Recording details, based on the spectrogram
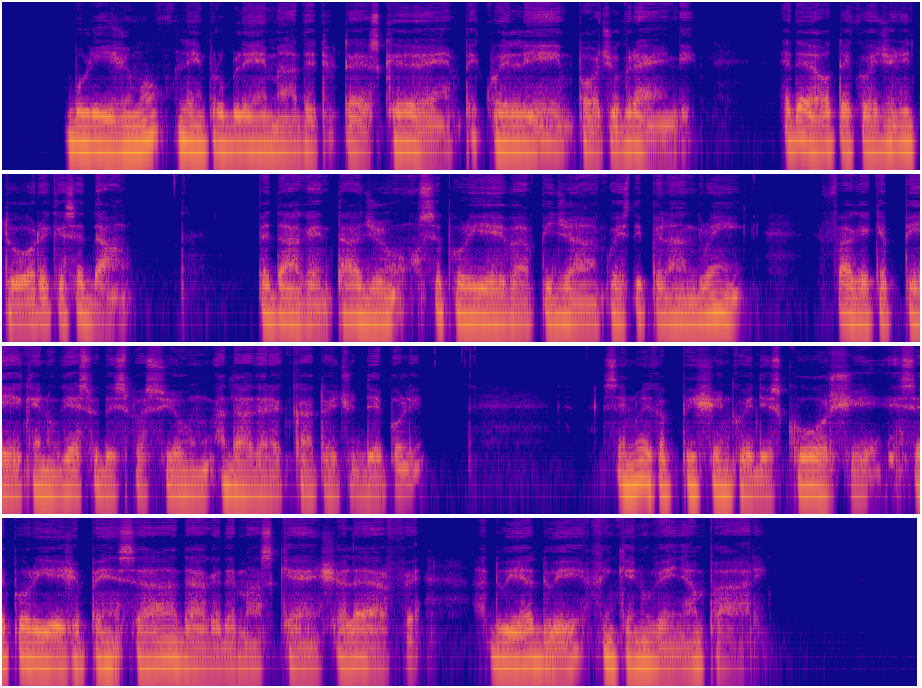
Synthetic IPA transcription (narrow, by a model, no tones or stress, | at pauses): buliʒmulɛmpɾublɛːmad̪et̪u̥t̪ːeskøɛpekːwelːiːmpɔt͡ʃuɡɾand̪i | ɛd̪ɛɔt̪ːekojd͡ʒenit̪oːɾikesɛd̪aŋ | pɛd̪aɡaint̪ad͡ʒusepʰoɾiɛvapid͡ʒakwest̪ipɛland̪ɾuiŋ | faɡɛkapːikenuɡɛsud̪ɛspasjoŋad̪ad̪ɛɾɛkːat̪oɛt͡ʃud̪ɛboli | senːuɛkapːiʃːɛŋkɔjd̪iskʰoɾʃisɛpɔɾiɛːʃɛpɛnsad̪aːɡad̪ɛmaskɛʃalɛɾfɛ | ad̪uead̪wefiŋkenuveɲampʰaːɾi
